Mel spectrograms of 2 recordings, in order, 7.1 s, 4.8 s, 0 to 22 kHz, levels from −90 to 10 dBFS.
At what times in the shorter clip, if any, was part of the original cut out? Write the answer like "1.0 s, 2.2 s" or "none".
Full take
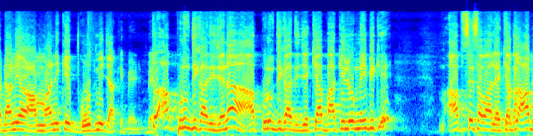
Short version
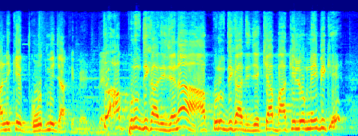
none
